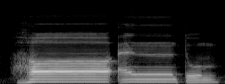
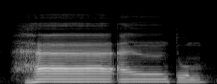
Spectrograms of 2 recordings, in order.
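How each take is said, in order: First: The h is said thick and heavy. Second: The h is said thin and light. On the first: The speaker calls it wrong. "Jangan baca" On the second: The speaker calls it right. "Tetapi bacalah"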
